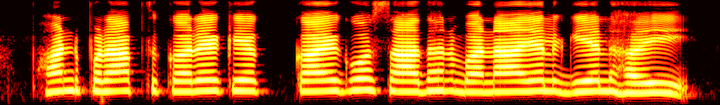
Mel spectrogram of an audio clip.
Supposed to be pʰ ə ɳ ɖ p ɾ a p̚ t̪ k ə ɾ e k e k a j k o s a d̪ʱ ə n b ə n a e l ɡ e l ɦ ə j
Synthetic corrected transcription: pʰ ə ɳ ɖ p ɾ a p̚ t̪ k ə ɾ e k e k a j ɡ o s a d̪ʱ ə n b ə n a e l ɡ e l ɦ ə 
